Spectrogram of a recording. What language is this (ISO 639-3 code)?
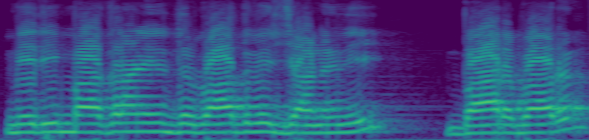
doi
